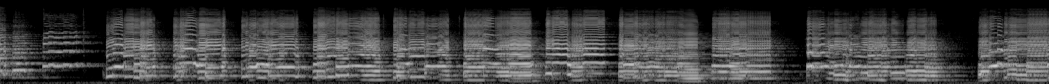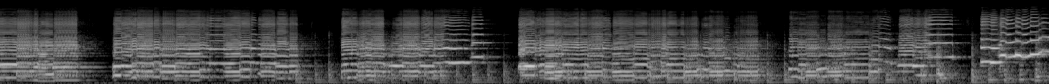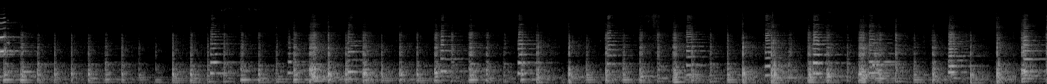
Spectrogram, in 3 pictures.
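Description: A saxophone quartet of soprano, alto, tenor and baritone saxophones playing free-improvised jazz together. Loud massed phrases are broken by short pauses. A rising run comes about twenty seconds in, and after it the playing drops to quieter, rapid, busy figures.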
